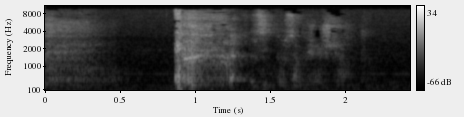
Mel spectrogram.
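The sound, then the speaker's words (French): A man, a singer who has taken the microphone away, coughs once sharply, slightly muffled, followed by a few softer trailing coughs or throat-clearing sounds. “J'ai enlevé le micro pour dire ça, parce que je toussais.”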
